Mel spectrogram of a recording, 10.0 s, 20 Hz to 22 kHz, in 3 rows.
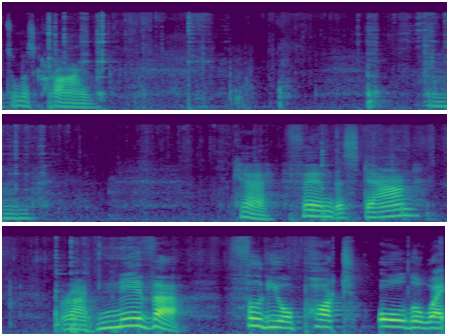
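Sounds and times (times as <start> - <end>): trowel scraping potting soil: 0.1 - 4.1, 4.8 - 9.3.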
